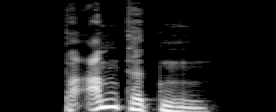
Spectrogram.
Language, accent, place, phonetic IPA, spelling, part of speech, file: German, Germany, Berlin, [bəˈʔamtətn̩], beamteten, adjective, De-beamteten.ogg
- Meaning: inflection of beamtet: 1. strong genitive masculine/neuter singular 2. weak/mixed genitive/dative all-gender singular 3. strong/weak/mixed accusative masculine singular 4. strong dative plural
